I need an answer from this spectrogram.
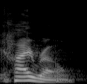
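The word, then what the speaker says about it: kairo (χαίρω): See, the word rejoice in ancient Greek is the word kairo, pronounced much like, you know, the news station kairo.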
